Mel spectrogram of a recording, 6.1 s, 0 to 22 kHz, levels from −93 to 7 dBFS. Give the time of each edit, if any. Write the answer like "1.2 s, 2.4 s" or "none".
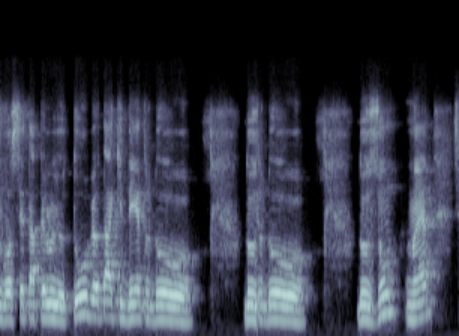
3.4 s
